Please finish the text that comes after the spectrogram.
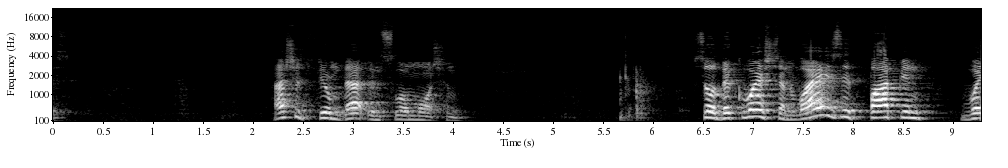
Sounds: Speech

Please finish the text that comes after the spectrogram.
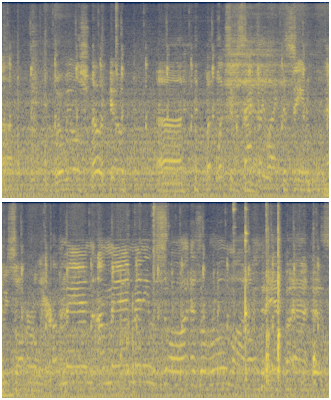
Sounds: Speech, Vehicle

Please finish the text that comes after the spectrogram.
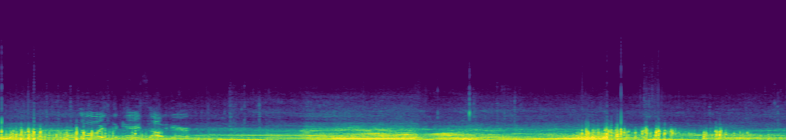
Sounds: Speech

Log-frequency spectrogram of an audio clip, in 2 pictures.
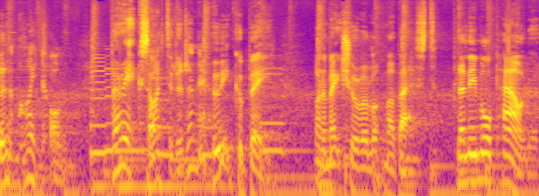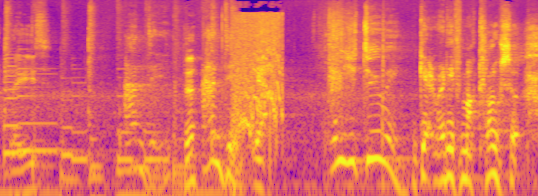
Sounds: Music, Speech

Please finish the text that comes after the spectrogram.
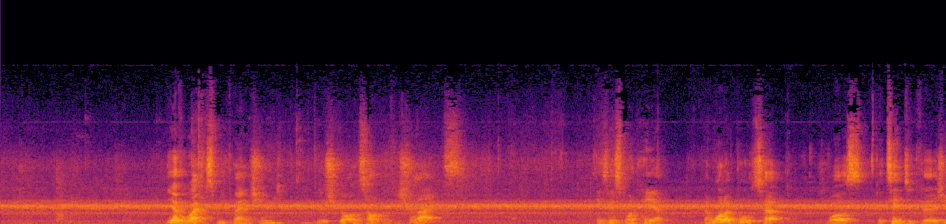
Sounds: inside a large room or hall, Speech

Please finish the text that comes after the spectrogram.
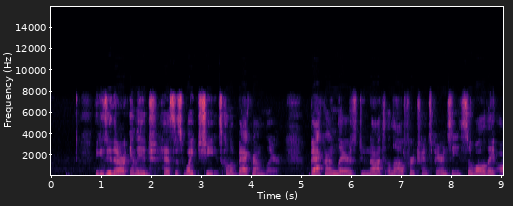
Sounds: Speech

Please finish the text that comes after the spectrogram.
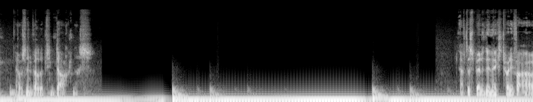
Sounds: Music, Speech

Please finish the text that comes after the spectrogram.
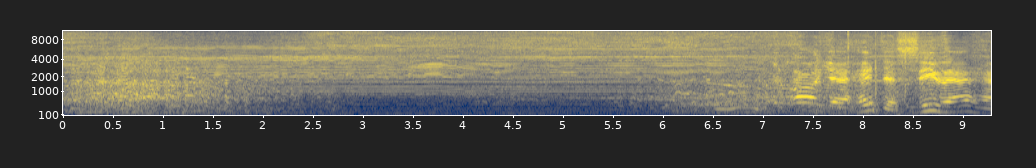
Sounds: Speech, electric razor

